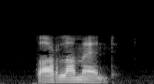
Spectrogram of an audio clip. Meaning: parliament
- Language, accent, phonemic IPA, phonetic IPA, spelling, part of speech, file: Armenian, Eastern Armenian, /pɑrlɑˈment/, [pɑrlɑmént], պառլամենտ, noun, Hy-պառլամենտ.ogg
